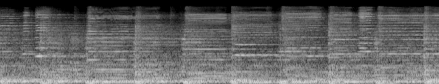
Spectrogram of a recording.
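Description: A harmonica playing a melody into a microphone over band accompaniment with a steady beat.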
